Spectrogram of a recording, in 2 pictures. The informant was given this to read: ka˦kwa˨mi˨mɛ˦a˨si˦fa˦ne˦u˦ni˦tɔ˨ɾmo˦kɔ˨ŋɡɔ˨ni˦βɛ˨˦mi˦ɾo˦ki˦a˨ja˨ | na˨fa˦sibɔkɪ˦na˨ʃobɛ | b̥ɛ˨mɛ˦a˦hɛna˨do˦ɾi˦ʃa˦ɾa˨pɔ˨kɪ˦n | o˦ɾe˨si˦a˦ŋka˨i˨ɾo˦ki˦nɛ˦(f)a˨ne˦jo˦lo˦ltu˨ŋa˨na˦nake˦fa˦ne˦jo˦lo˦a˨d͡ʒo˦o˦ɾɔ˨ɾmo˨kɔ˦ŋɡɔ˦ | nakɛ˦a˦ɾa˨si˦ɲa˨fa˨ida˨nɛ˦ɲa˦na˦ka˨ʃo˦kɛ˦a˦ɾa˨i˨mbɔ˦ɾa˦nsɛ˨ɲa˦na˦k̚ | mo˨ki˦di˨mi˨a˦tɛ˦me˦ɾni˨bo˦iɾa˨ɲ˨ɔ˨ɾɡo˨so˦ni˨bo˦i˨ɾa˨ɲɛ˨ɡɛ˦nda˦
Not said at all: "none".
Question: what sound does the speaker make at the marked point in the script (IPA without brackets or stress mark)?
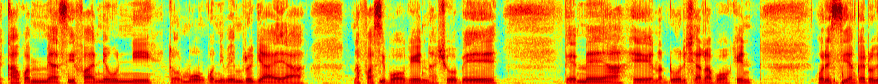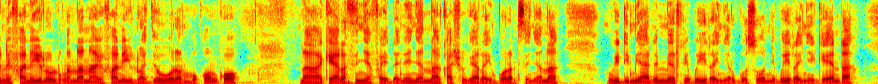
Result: f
